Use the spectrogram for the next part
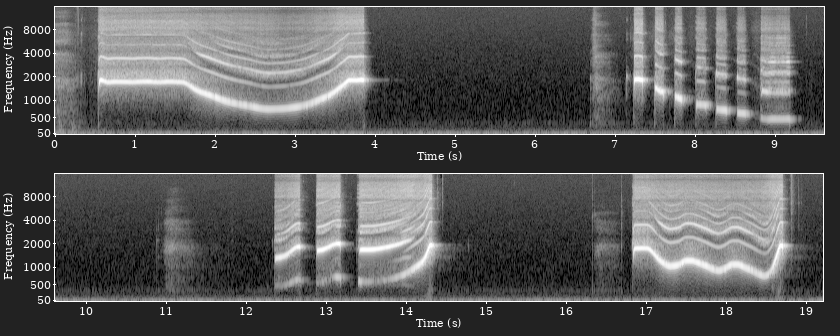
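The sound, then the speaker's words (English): Slide whistle glides in four bursts as a warm-up: a long swoop down and back up, a quick series of short descending toots, rising chirps, then a wavy up-and-down slide. No talking, clear. “It's going to be a slide whistle warm-up.”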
